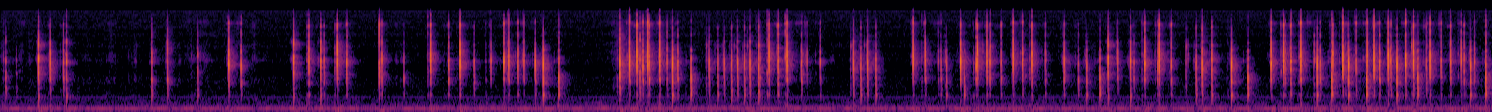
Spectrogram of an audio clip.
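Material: Plastic, aluminium.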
